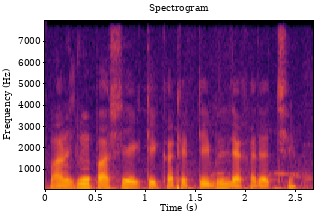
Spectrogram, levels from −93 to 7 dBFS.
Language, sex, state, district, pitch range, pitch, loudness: Bengali, male, West Bengal, Cooch Behar, 120-170 Hz, 135 Hz, -17 LUFS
